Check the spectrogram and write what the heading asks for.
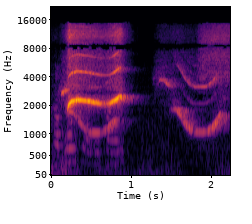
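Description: Small plastic toy slide whistle blown twice: a loud wavering note that bends slightly upward, then a quieter note near the end that swoops down and back up.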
